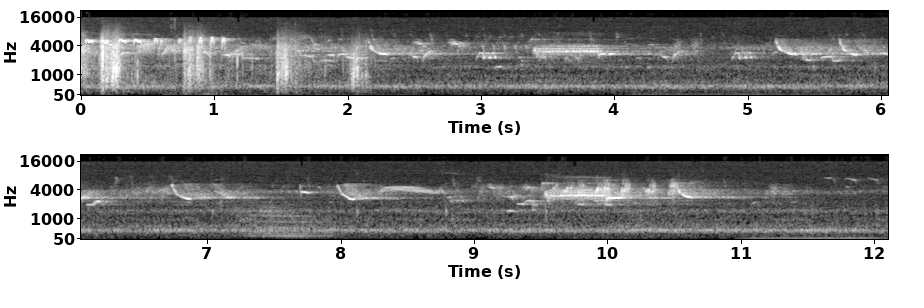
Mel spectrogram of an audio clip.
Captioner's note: birds chirping and other nature sounds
